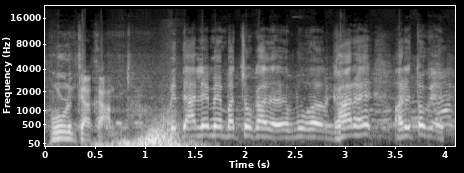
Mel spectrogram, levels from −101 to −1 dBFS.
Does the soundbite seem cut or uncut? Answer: cut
